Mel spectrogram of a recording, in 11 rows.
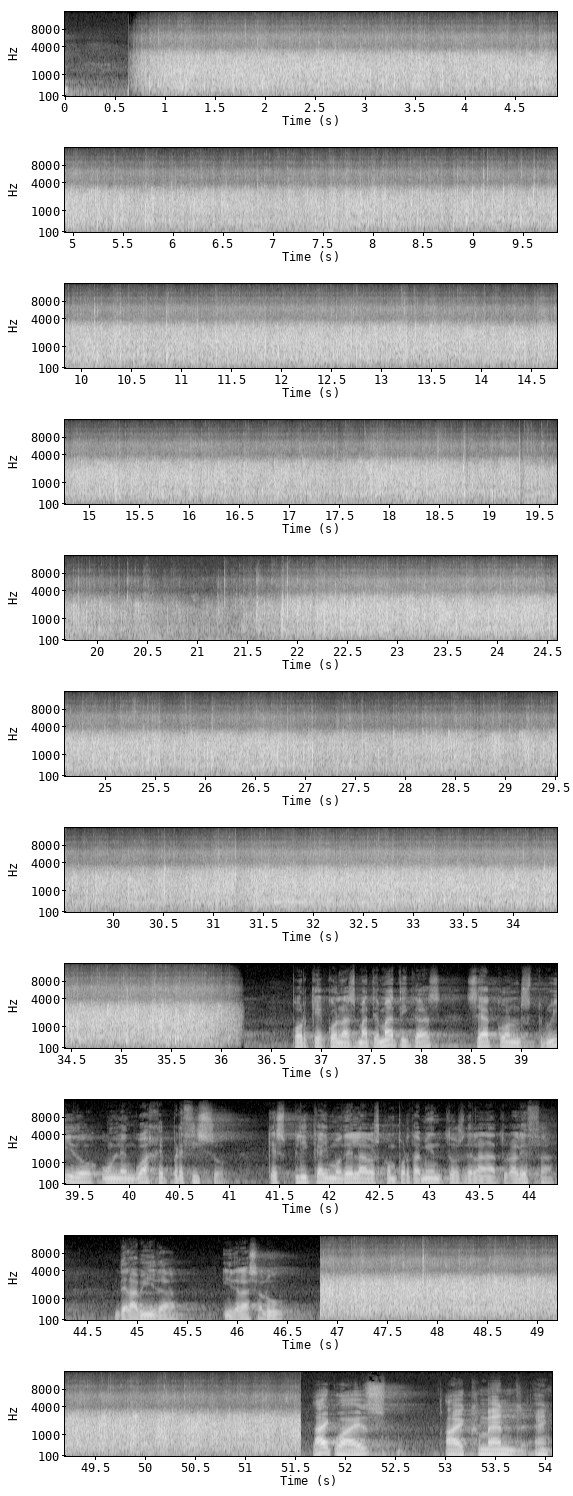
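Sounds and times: large audience applauding: 0:00.6 - 0:36.2, 0:46.8 - 0:51.6.

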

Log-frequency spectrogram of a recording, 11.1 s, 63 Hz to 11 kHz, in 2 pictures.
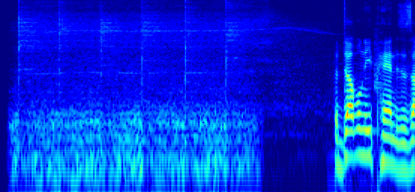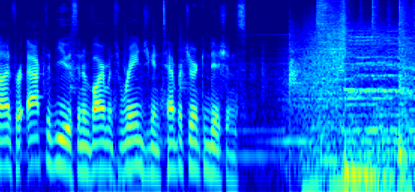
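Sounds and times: workshop background noise: 0:00.1 - 0:09.2
ringing hammer strikes: 0:04.6 - 0:09.8.

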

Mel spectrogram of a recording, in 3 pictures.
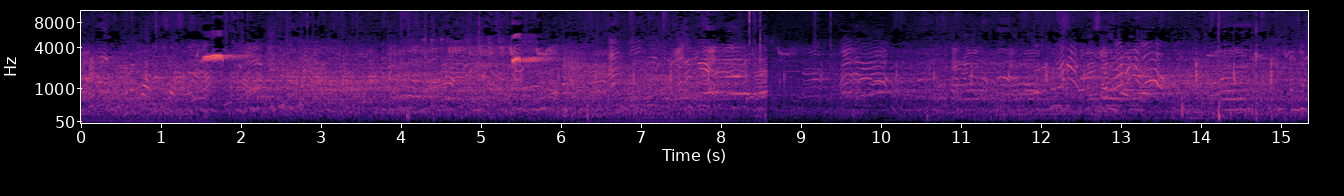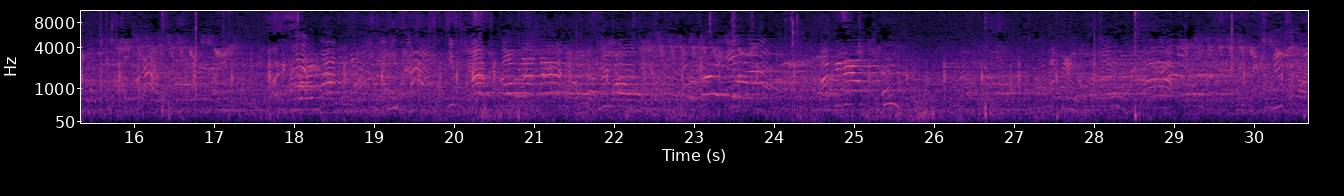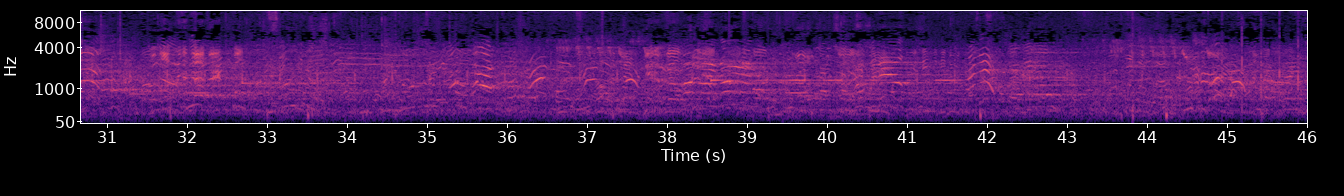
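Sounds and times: children shouting: 0:11.1 - 0:25.7, 0:26.3 - 0:46.0.

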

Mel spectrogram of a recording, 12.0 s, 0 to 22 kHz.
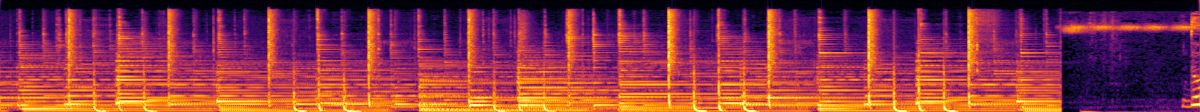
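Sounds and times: acoustic guitar music: 0:00.0 - 0:10.6.

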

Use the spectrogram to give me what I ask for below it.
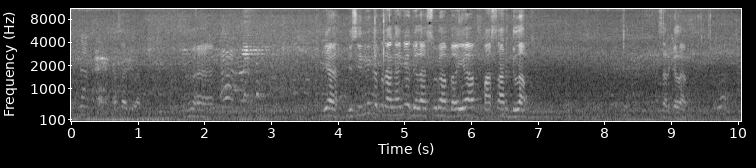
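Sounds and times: street traffic rumble: 0:00.0 - 0:10.0
man's voice: 0:03.7 - 0:07.0.

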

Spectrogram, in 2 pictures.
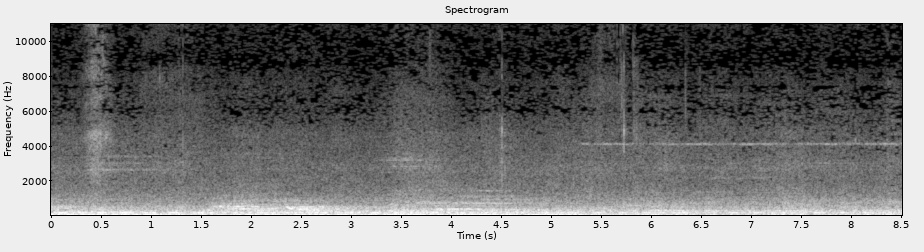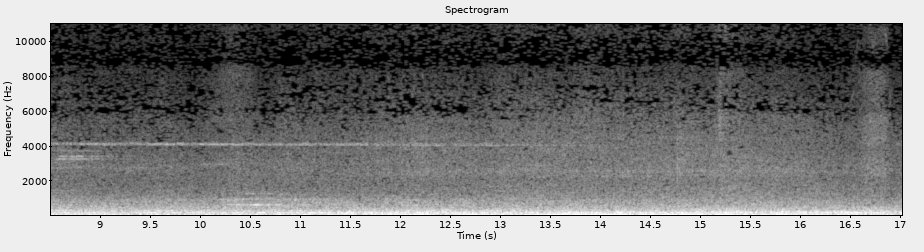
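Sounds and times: faint high whine: 0:00.0 - 0:17.0.

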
